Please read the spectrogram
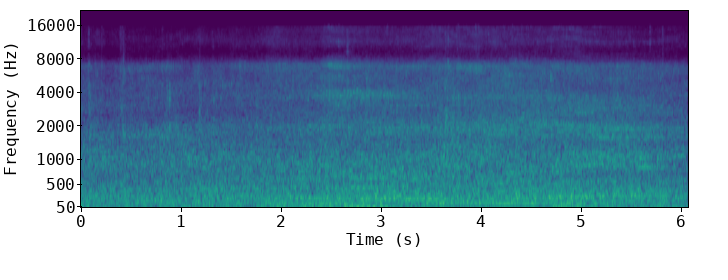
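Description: Road traffic noise: vehicles passing on the road, with a steady rush that swells gently toward the middle and carries a low engine hum.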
